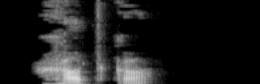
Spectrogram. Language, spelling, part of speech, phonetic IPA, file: Polish, chatka, noun, [ˈxatka], Pl-chatka.ogg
